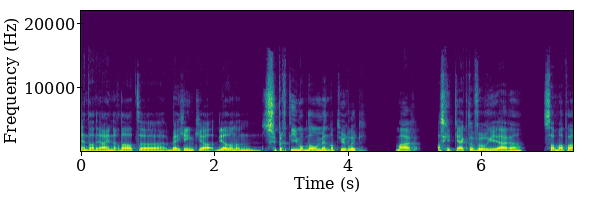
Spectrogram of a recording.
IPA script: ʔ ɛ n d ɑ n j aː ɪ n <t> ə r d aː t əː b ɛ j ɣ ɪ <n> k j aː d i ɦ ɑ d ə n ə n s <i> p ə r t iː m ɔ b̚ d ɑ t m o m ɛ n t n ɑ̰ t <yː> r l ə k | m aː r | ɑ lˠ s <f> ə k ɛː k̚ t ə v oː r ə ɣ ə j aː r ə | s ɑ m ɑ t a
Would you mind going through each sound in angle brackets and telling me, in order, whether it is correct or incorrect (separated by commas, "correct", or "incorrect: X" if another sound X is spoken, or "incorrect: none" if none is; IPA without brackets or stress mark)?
incorrect: d, incorrect: ŋ, incorrect: y, correct, incorrect: x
